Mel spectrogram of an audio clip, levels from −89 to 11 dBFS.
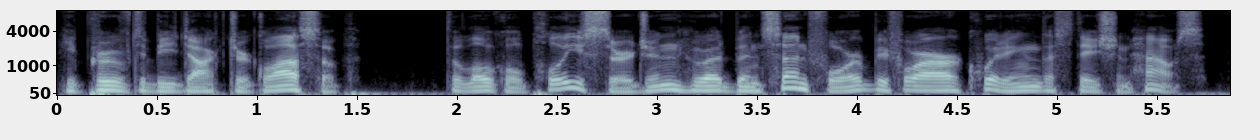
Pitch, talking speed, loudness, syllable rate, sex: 105 Hz, 215 wpm, -19 LUFS, 6.1 syllables/s, male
